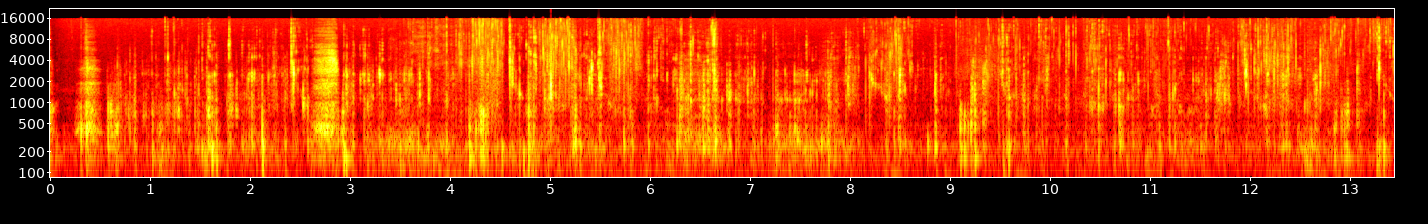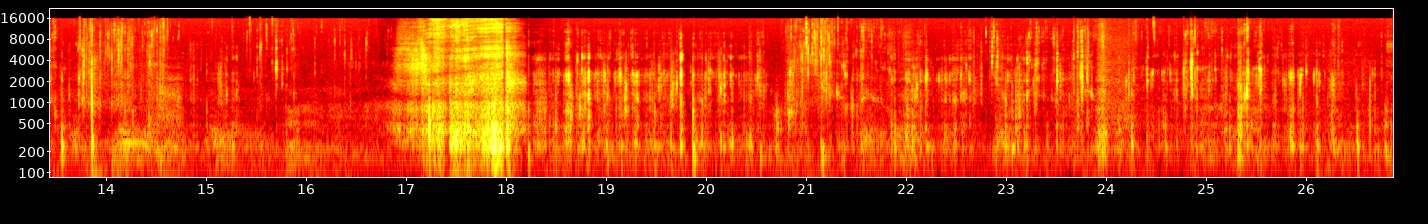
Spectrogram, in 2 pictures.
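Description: Close-miked wet eating sounds: a mouth chewing and smacking soft, oily rice mixed with marinated raw crab innards, with many small clicks and smacks. Chopsticks click and scrape in the ceramic bowl, and about seventeen seconds in there is one louder noisy sound lasting about a second.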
